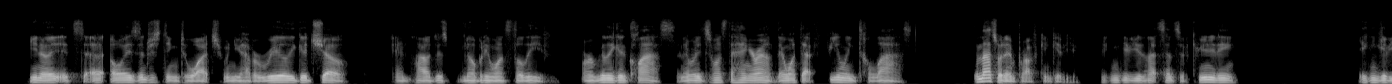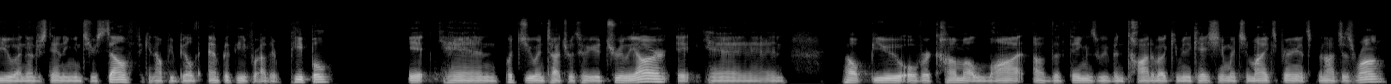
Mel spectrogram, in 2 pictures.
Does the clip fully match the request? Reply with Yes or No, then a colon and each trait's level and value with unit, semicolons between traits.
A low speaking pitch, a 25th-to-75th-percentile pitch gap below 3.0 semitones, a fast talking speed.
Yes: very low, 90 Hz; narrow, 2.4 semitones; fast, 230 wpm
